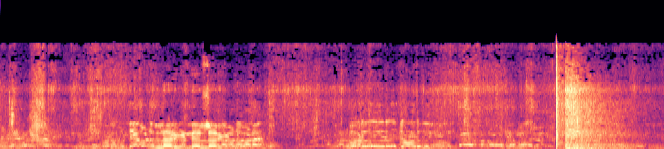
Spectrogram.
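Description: Several men talk loudly and excitedly close by.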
